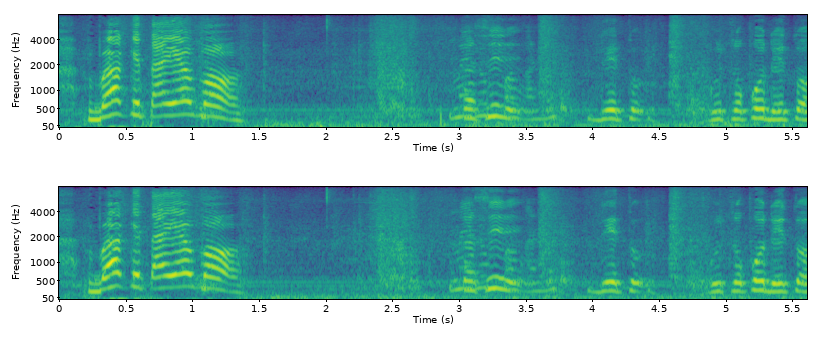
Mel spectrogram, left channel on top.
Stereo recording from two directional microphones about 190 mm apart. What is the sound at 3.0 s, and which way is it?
Speech, 20° left (ahead or behind).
